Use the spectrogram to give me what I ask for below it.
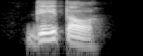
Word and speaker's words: dito: The first pronoun on this episode is dito. Dito. Dito. Dito is spelled as D-I-T-O.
